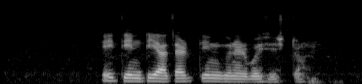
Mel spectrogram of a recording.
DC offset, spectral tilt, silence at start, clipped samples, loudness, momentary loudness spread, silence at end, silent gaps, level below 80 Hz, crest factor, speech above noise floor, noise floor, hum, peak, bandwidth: under 0.1%; -6.5 dB/octave; 1 s; under 0.1%; -25 LUFS; 13 LU; 0.45 s; none; -62 dBFS; 22 dB; 38 dB; -63 dBFS; none; -6 dBFS; 11 kHz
